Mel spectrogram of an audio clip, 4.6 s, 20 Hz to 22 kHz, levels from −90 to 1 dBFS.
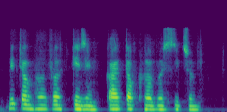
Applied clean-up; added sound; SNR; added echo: neural mask model DeepFilterNet 3.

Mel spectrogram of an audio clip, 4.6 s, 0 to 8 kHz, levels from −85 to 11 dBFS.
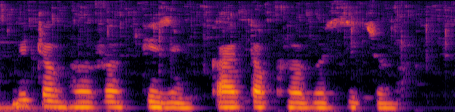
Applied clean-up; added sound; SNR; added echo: classical method log-MMSE.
